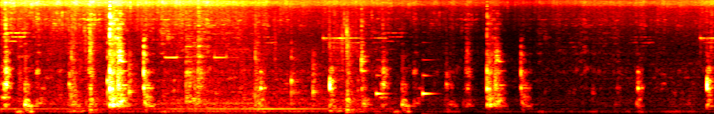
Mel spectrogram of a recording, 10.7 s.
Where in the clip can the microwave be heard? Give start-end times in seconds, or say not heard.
0.0-6.0.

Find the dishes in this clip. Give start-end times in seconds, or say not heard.
0.2-6.5.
